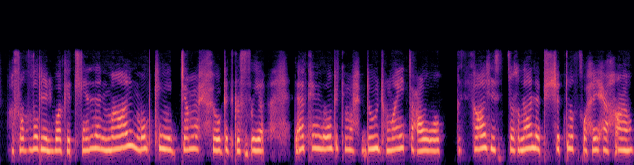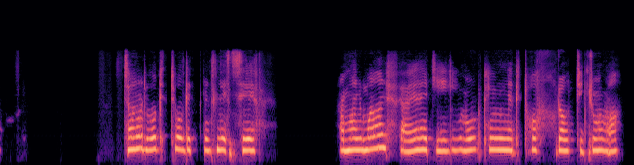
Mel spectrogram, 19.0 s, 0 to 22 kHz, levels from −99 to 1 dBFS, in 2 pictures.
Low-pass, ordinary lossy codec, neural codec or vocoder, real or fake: 7.2 kHz; none; codec, 16 kHz, 1 kbps, FreqCodec, larger model; fake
